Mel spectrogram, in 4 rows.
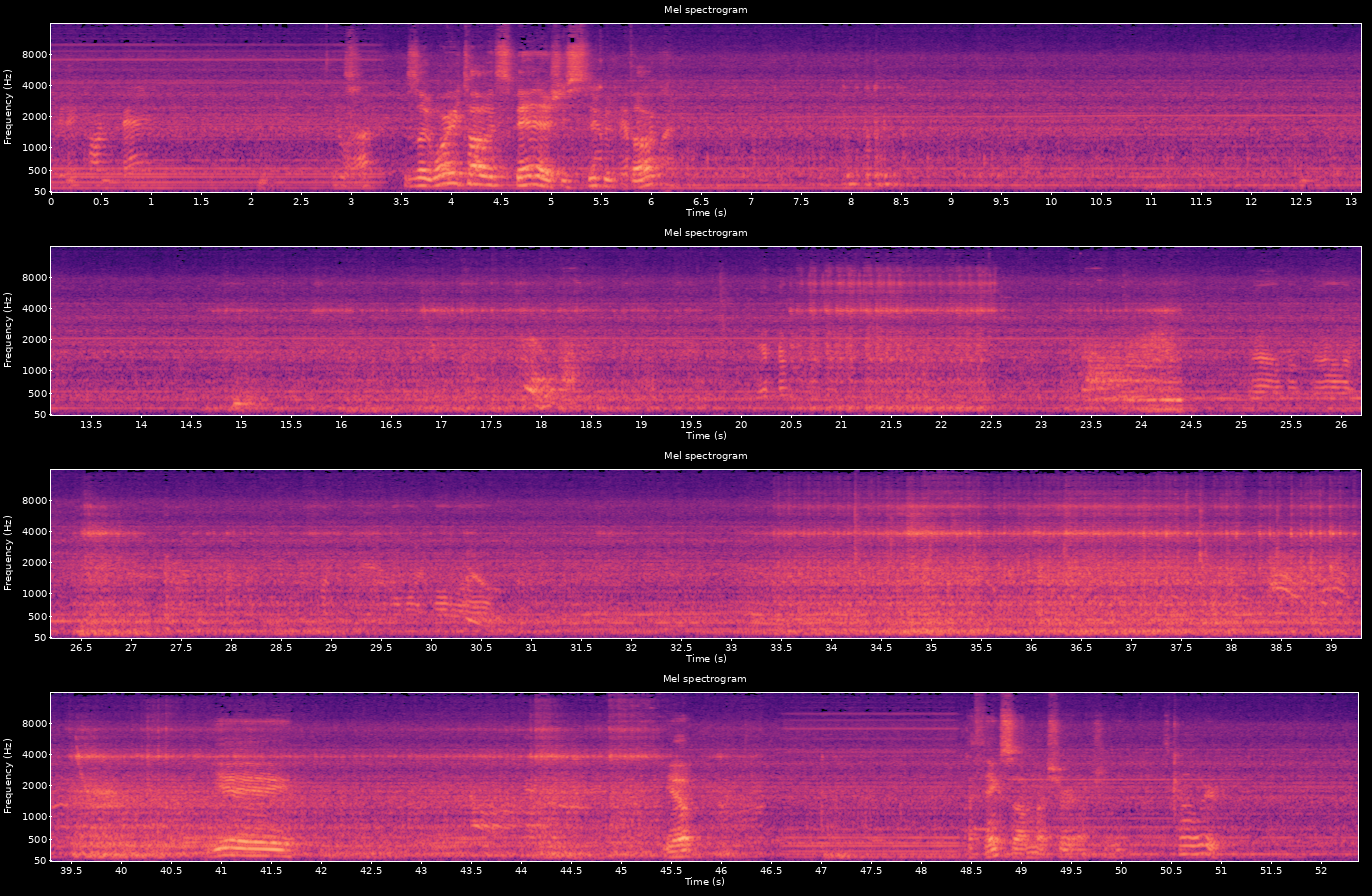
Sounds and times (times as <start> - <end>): Speech: 0.0 - 1.1, 2.8 - 6.3, 25.1 - 26.2, 40.9 - 41.8, 48.5 - 51.0.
